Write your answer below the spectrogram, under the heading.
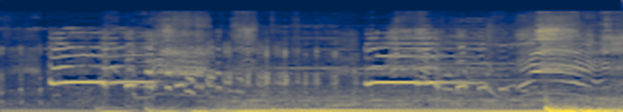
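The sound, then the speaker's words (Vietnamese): A baby cries loudly in a forest, with long, high wavering wails in two separate bursts, joined near the end by rapid, cackling laughter. “đằng sau lưng tôi bất giác vang lên tiếng trẻ con khóc ré cả lên. Tiếng khóc vang vọng khắp cả khu rừng”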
